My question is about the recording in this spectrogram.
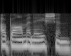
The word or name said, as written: abomination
